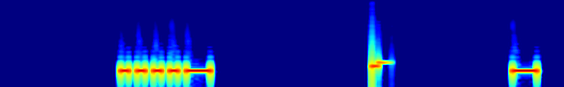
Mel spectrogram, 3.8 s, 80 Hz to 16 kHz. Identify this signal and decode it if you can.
Morse code, heard as a keyed tone, about 22 wpm, 700 Hz. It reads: 4 T
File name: Single-Letter-Number-22wpm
